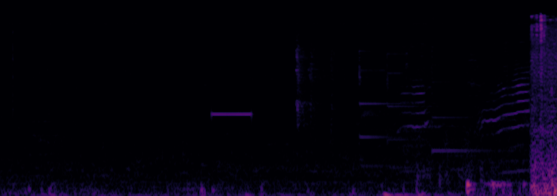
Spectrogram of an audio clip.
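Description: Near silence with a few faint short tones: one held whistle-like note near the middle, then a quick run of stepped and rising chirps toward the end.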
